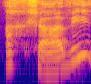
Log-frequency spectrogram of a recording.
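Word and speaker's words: עכשיו: Bem no raf. Olha bem. Faço o raf. Ele parece um pouco palatal. Parece CF, né? Mas é CF. Mas aí você vai traz pra garganta e vai falar e achve.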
